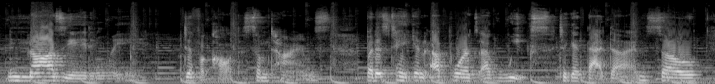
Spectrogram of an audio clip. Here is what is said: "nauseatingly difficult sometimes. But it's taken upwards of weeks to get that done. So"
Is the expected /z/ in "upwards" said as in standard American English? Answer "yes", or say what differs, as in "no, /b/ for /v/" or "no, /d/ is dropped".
yes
